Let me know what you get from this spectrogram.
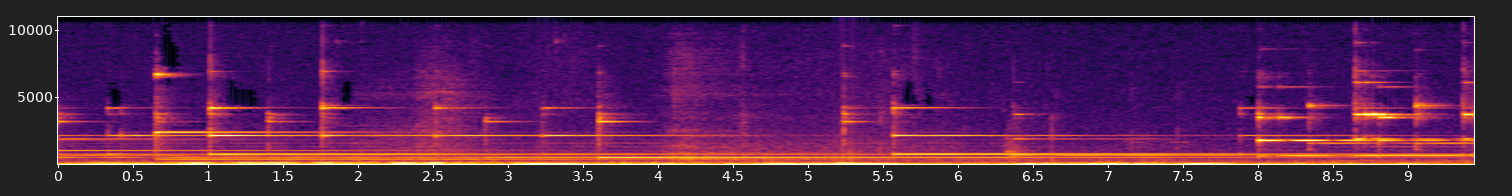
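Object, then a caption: Bamboo wind chime with metal rods. A hollow bamboo Koshi wind chime with metal rods is held up by its string and swung back and forth by hand, so its internal clapper strikes the metal rods. Bright, overlapping bell-like tones ring out and sustain over a low, steady rumble.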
